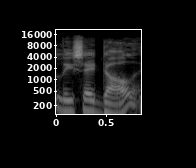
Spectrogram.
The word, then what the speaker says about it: Lee Sedol: That's how I would pronounce it, Lee Sedol.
